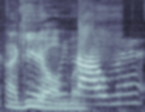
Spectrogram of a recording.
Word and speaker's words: Guillaume: Guillaume.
